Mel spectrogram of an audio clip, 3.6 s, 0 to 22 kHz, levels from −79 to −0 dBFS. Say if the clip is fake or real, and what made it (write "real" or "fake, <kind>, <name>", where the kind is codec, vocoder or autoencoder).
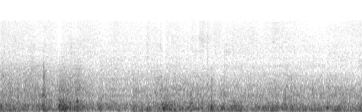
fake, codec, SNAC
